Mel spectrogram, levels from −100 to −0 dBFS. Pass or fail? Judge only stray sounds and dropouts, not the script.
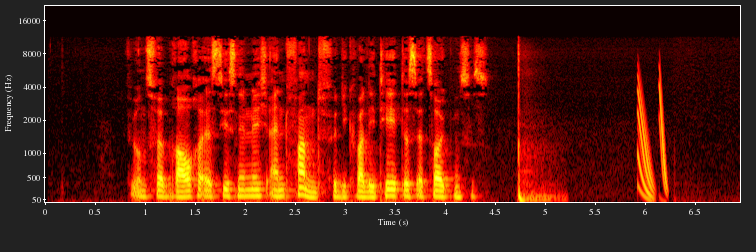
fail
